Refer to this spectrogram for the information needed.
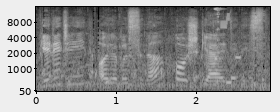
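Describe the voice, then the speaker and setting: A woman voicing a polite talking camper van that gives directions in a measured way in a children's cartoon. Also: medium pitch, big pitch swings, background noise, lightly acted. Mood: calm, polite. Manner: measured, instructional. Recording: music behind the voice.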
